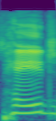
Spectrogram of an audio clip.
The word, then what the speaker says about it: Paige: well first of all that's not how you normally spell that name yes it is page no p-a-g-e no that's how you spell what's in a book that you read p-a-i-g-e yeah that's how you spell the name page call page in boone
